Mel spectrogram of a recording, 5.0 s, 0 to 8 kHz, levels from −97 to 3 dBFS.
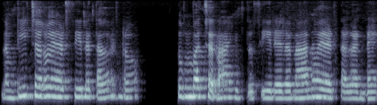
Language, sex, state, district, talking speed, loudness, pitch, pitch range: Kannada, female, Karnataka, Shimoga, 155 wpm, -25 LUFS, 220 Hz, 200-245 Hz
